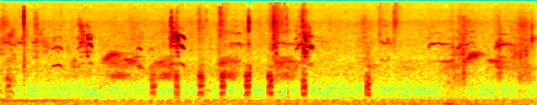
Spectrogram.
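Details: Fighting white partridge chicks give rapid squeaky chirps, clicks and brief whistled notes, irregular and overlapping, with a constant low droning hum underneath.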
